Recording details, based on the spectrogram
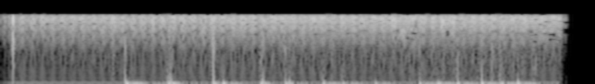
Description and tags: video game sounds games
